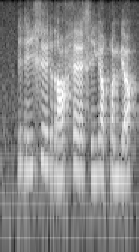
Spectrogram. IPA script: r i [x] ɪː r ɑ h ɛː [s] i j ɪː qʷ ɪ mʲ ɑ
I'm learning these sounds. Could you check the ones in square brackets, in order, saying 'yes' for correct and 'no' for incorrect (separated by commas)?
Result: yes, yes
